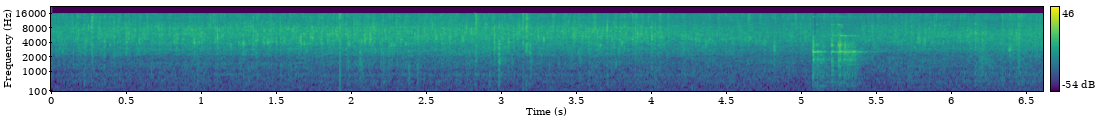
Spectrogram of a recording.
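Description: Shrimp, onion and garlic sizzling and crackling in hot olive oil in a skillet as they are sautéed, with a brief louder utensil sound against the pan about five seconds in.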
